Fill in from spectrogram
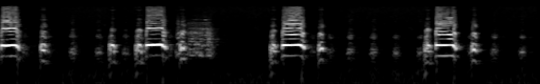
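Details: Chicken (Gallus gallus) calling with four harsh, harmonic squawks mixed with frequent soft clucks and one raspy, noisy note.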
